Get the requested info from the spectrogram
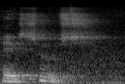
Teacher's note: pronounced Jesus with the accent on the last syllable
